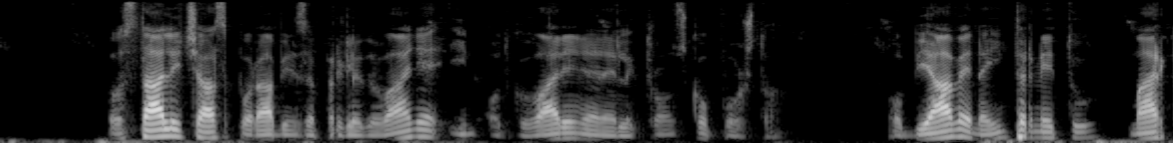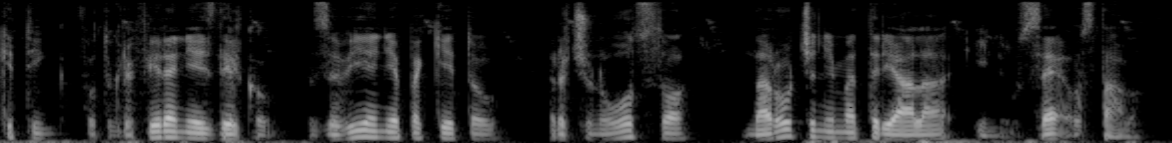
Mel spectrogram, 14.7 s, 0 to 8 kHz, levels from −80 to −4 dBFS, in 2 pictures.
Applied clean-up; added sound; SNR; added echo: classical method log-MMSE.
